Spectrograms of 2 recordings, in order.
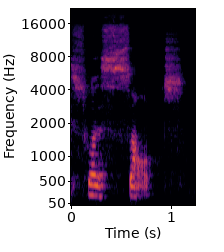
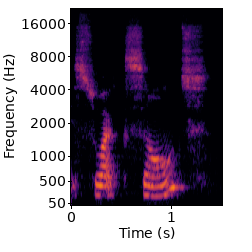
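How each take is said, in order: First: The middle consonant sounds like s. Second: The middle consonant sounds like ks. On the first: The speaker calls it right. "I say soixante. The X become a S" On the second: The speaker calls it wrong. "I do not say soixante"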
